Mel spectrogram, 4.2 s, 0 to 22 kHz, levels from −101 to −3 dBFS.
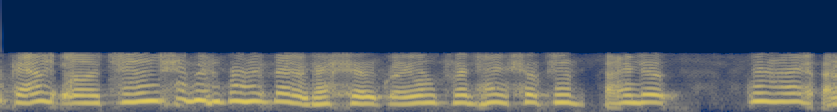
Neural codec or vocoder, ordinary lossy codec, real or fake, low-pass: codec, 16 kHz, 1 kbps, FreqCodec, larger model; none; fake; 3.6 kHz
